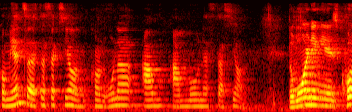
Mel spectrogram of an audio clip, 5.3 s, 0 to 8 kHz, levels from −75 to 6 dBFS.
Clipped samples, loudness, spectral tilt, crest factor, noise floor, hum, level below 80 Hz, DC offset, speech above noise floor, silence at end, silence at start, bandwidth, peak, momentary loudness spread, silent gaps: under 0.1%; -20 LUFS; -5.5 dB/octave; 18 dB; -41 dBFS; none; -50 dBFS; under 0.1%; 22 dB; 0 s; 0 s; 7.6 kHz; 0 dBFS; 17 LU; none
